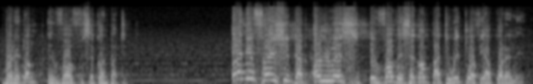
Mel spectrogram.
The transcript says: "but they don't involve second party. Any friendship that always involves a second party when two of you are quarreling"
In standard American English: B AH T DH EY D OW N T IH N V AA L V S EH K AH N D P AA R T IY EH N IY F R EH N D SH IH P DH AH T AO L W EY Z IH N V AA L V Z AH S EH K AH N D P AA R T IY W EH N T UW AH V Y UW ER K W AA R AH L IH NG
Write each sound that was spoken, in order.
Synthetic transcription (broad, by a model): B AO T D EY D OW N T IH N V AA L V S EH K AH N D P AA T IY EH N IY F R EH N D SH IH P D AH T AO L W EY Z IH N V AA L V AH S EH K AH N D P AA T IY W EH N T UW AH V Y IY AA K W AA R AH L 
